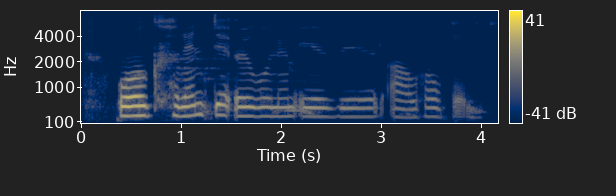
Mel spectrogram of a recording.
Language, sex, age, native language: Icelandic, female, 12, Icelandic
